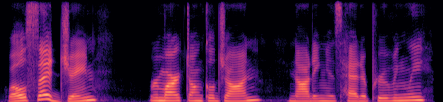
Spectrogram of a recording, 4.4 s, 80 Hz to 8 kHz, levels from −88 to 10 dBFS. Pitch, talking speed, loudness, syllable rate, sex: 215 Hz, 135 wpm, -18 LUFS, 4.9 syllables/s, female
